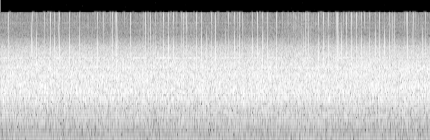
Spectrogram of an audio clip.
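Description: Single-engine propeller aircraft in flight: a steady drone of engine and propeller with rushing air noise, unchanging throughout.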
